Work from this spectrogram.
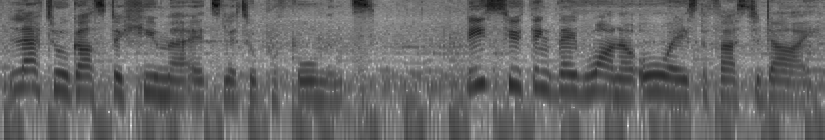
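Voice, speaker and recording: An actress voicing a shrewd, confident huntress in a video game, measured and slightly scornful. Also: female voice, medium pitch, close to an everyday voice. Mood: cool confidence. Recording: music behind.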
